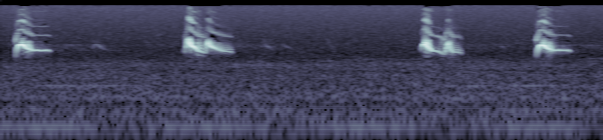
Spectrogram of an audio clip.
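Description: A bluebird sings four short, mellow burbling phrases, each a quick warbled cluster with irregular pauses between, clear over a faint low background rumble.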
